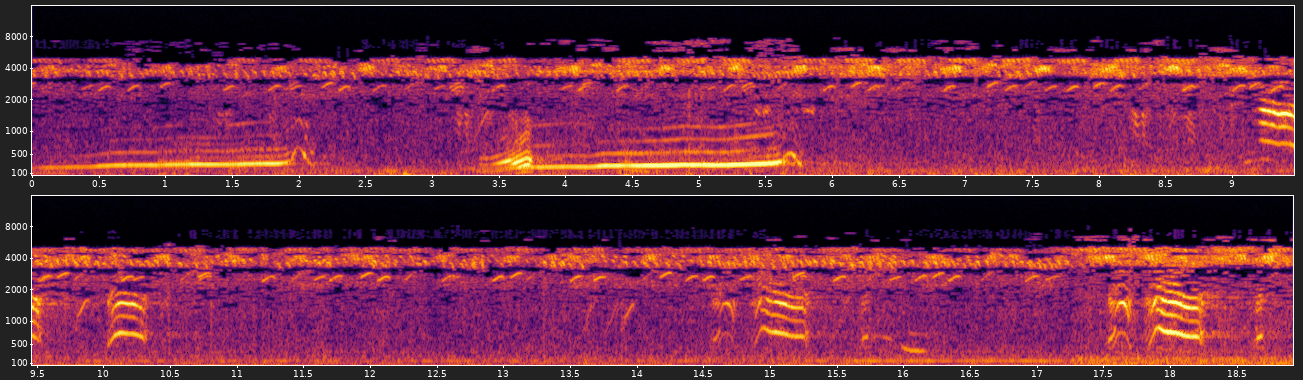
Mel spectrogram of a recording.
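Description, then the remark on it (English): Hyenas and jackals, kept from a carcass by a feeding lion, call in a mournful chorus: two long rising whoops up front, then scattered yelps and chirping cries over a low rumbling background, moderately loud. “But the lion chases him away, and those frustrated pallbearers, the hyena and the jackal, set up a mournful chorus.”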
